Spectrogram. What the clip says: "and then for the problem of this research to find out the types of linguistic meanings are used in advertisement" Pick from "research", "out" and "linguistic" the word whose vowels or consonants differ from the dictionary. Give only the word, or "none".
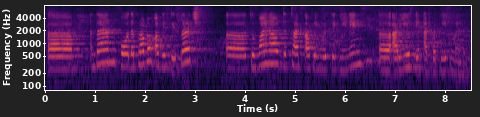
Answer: none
